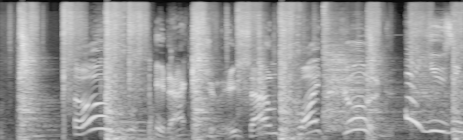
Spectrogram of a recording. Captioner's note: rhythmic clanging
